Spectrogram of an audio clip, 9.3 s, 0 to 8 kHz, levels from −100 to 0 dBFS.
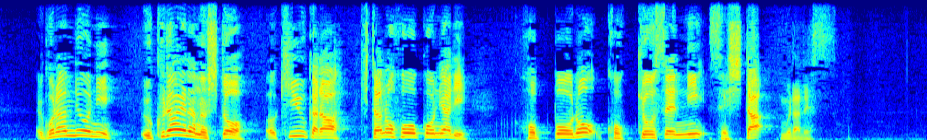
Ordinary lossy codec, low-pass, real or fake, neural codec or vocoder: none; none; real; none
